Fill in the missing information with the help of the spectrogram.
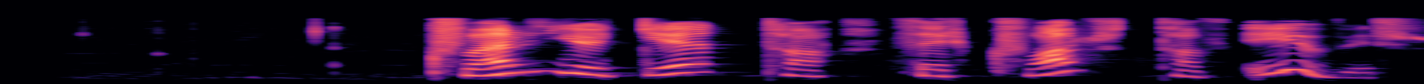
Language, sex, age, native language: Icelandic, male, 6, Icelandic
